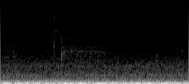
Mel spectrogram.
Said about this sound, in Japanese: えー、朝ね妻を送ったあと、ま車の中からお送りしていますていうことで、まあ、ちょうどね今あの大和川の上をねこう走ってるんですが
